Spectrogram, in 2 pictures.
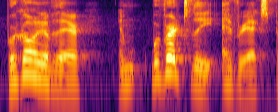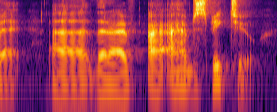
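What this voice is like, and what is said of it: Donald Trump impression. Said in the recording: “You got to say it in his accent. ... You want me to do this whole thing in a Trump accent?”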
